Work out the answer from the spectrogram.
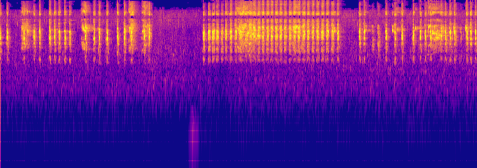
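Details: Rough masteran songbird song for tutoring kept birds: choppy clusters of scratchy pulses, then a sustained loud buzzing rattle of about three seconds, followed by more broken harsh notes.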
